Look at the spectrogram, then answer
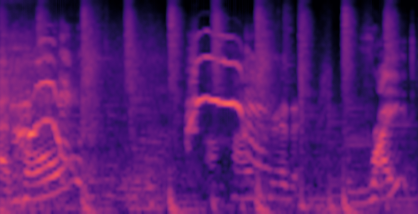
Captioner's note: baby Screams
